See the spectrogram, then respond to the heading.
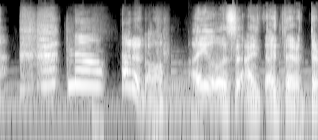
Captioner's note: laughing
